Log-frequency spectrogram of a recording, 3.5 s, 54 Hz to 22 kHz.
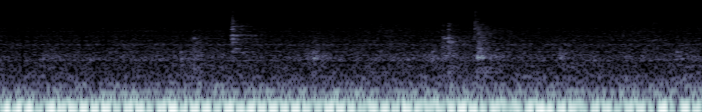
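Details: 1975 Dodge Charger engine that was knocking badly, compression mostly about 125, highest about 160: steady even cranking chug about two and a half beats a second, no missing beats; compression sounds healthy.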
